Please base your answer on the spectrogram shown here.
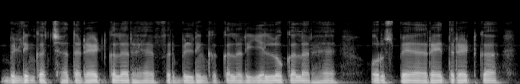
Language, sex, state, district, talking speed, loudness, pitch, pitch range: Hindi, male, Arunachal Pradesh, Lower Dibang Valley, 220 wpm, -17 LUFS, 90 Hz, 90-95 Hz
